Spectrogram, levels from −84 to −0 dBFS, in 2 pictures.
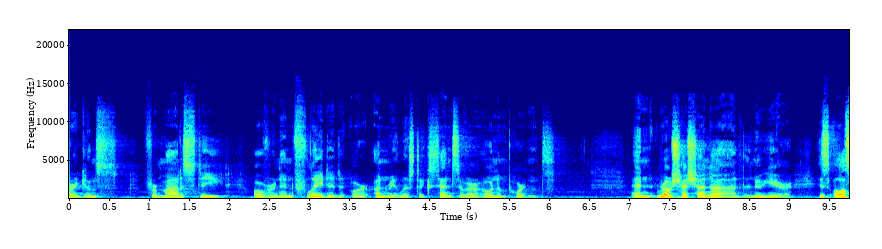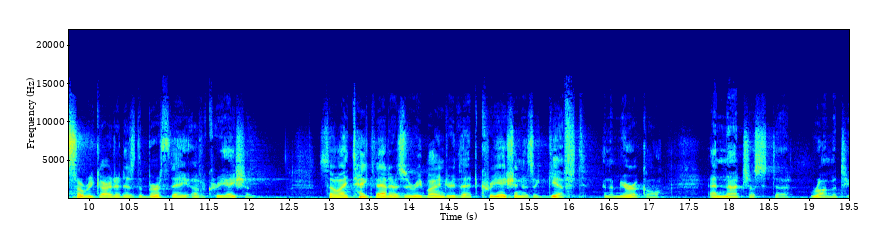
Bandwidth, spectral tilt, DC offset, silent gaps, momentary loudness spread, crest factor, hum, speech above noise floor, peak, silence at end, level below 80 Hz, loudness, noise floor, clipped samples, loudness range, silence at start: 15 kHz; -4 dB/octave; under 0.1%; none; 16 LU; 22 dB; none; 24 dB; -12 dBFS; 0 s; -70 dBFS; -33 LUFS; -58 dBFS; under 0.1%; 6 LU; 0 s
